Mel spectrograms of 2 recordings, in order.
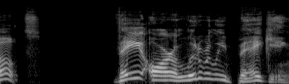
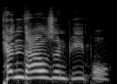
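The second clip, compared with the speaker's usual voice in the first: high, breathless mock gushing, much higher; mocking gushing fans; 13 semitones higher than usual. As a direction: parody an overexcited online fan, voice pitched way up. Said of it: "social media accounts were just like".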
